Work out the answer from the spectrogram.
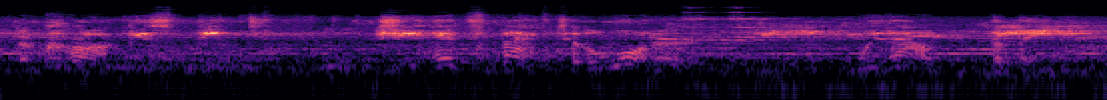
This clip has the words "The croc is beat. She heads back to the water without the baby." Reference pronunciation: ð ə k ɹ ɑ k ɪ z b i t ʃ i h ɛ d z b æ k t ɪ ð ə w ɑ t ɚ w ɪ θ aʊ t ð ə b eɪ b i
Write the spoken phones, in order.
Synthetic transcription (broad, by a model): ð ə k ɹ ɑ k ɪ z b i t ʃ i h ɛ d z b æ k t ɪ ð ə w ɑ t ɚ w ɪ θ aʊ t ð ə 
